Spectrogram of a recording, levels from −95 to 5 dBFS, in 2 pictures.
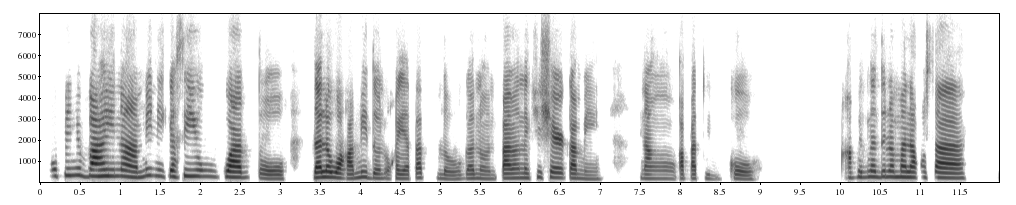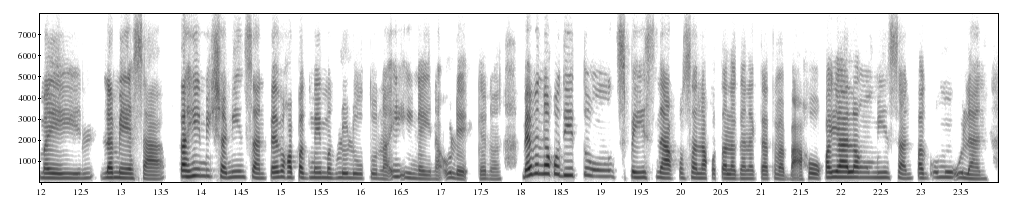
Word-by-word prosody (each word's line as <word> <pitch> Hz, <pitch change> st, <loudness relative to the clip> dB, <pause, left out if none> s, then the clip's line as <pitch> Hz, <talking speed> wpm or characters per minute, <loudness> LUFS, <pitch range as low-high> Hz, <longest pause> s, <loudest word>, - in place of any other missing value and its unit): Open 330 Hz, +3 st, -5 dB
yung 325 Hz, -, -5 dB
bahay 300 Hz, 0 st, +8 dB
namin, 295 Hz, +2 st, +2 dB
eh, -, -, -21 dB
kasi 295 Hz, +2 st, 0 dB
yung 280 Hz, -2 st, -10 dB
kwarto, 240 Hz, -9 st, +4 dB, 0.3 s
dalawa 245 Hz, -1 st, +7 dB, 0.2 s
kami 255 Hz, +4 st, -4 dB
dun 210 Hz, -2 st, -6 dB
o -, -, -12 dB
kaya 190 Hz, -2 st, -3 dB
tatlo, 185 Hz, -6 st, -7 dB
ganun. 195 Hz, -2 st, -7 dB
Parang 210 Hz, +1 st, +4 dB
nagshi-share 230 Hz, +1 st, 0 dB
kami 180 Hz, -6 st, -2 dB, 0.5 s
ng 185 Hz, -1 st, -6 dB
kapatid 195 Hz, -2 st, -4 dB
ko. 170 Hz, -3 st, -6 dB, 1.1 s
Kapag 245 Hz, +2 st, -5 dB
nandun 270 Hz, 0 st, -2 dB
naman 260 Hz, -1 st, +3 dB
ako 255 Hz, -, -16 dB
sa 240 Hz, -1 st, +5 dB, 0.7 s
may 215 Hz, -1 st, -2 dB, 0.3 s
lamesa, 215 Hz, -7 st, -1 dB, 0.2 s
tahimik 300 Hz, +1 st, +4 dB
siya 275 Hz, -4 st, -1 dB
minsan 250 Hz, -3 st, -5 dB
pero 245 Hz, +2 st, 0 dB
kapag 245 Hz, -3 st, 0 dB
may 235 Hz, 0 st, -5 dB
magluluto 215 Hz, -2 st, -7 dB
na 180 Hz, +8 st, -9 dB
iingay 205 Hz, -10 st, -8 dB
na 170 Hz, -, -14 dB
uli 195 Hz, -7 st, -7 dB
ganun. 175 Hz, -2 st, -13 dB, 0.2 s
Meron 385 Hz, +9 st, +5 dB
ako 410 Hz, 0 st, +6 dB
ditong 335 Hz, -2 st, -3 dB, 0.2 s
space 245 Hz, -1 st, -5 dB
na 220 Hz, -5 st, +1 dB
kung 215 Hz, 0 st, -14 dB
saan 215 Hz, 0 st, -3 dB
ako 205 Hz, 0 st, -11 dB
talaga 195 Hz, -1 st, -4 dB
nagtatrabaho 190 Hz, +2 st, -6 dB
kaya 255 Hz, +1 st, +6 dB
lang 250 Hz, -1 st, +3 dB
minsan 235 Hz, -4 st, -8 dB
'pag 215 Hz, -1 st, -4 dB
umuulan, 230 Hz, -7 st, -7 dB
230 Hz, 140 wpm, -21 LUFS, 195-260 Hz, 1.1 s, bahay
